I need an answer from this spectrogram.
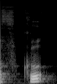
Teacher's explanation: fuku has accented on the last syllable, fuku. So yes, the fundamental meaning is clothes, especially Western clothes, because of course we have well, there are all the terms for Japanese clothes.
